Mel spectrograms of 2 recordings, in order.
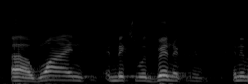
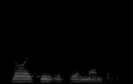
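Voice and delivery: hushed prayer; 6 semitones lower, 10 dB quieter than usual. Retold or imitated. Quoting the thief's humble prayer.

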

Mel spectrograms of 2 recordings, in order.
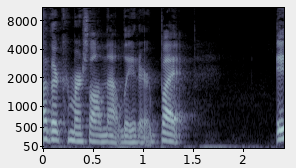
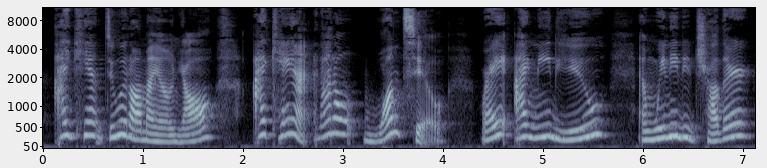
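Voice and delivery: getting emotional; 7 semitones higher than usual. Real, not acted. Telling listeners she can't do it alone, emotional. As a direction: voice lifting high with real feeling, close to tears. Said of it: "I'm getting emotional".

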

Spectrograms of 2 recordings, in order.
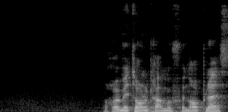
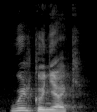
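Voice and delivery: higher, eager question; hurried concern; 6 semitones higher than usual. A narrator's reading. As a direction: ask for it promptly, pitch raised. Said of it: "s'empressa le docteur Armstrong".

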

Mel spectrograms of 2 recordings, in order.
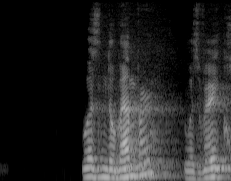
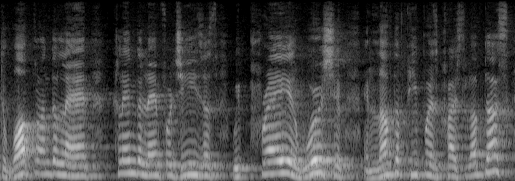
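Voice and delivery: louder, higher, driving every line home like a revival preacher; fervent preaching; 5 semitones higher, 6 dB louder than usual. Real, not acted. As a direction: preach it out to the whole hall. Preaching testimony at full force.

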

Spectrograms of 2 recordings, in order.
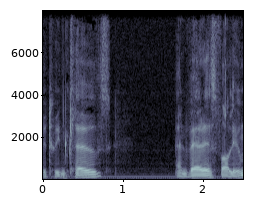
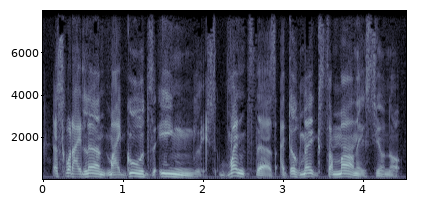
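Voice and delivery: put-on thick Greek-accented cabman, higher-pitched; Spiro; 5 semitones higher than usual. A narrator's reading. Driver introducing himself to the family, accented character voice.

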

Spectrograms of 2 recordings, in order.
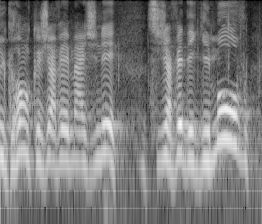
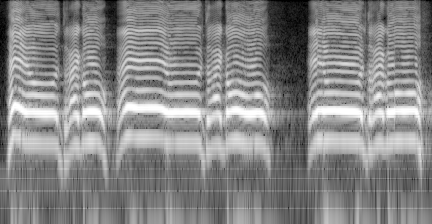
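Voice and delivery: loud, high hail across a distance; calling out; 7 semitones higher, 13 dB louder, slower than usual. Acted. Knight and children summoning the dragon, loud high hail. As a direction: holler for the dragon to come.

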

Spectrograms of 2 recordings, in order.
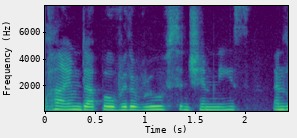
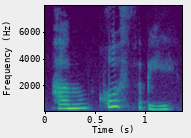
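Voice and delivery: bat voice; 5 semitones higher than usual. A narrator's reading. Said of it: "shrill voices".

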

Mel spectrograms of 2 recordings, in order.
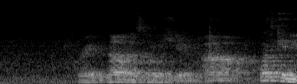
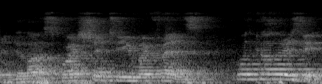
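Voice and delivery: excited; 6 semitones higher, 3 dB louder than usual. Real, not acted. Teacher excited final question.

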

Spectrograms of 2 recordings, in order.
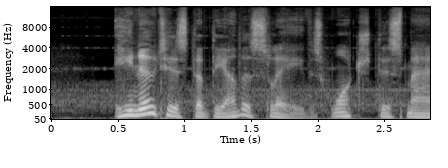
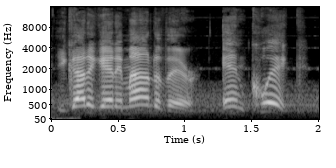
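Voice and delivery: fast, high, urgent plea; 10 semitones higher, faster than usual. A narrator's reading. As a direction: hurry him along. Anne urging over comms.

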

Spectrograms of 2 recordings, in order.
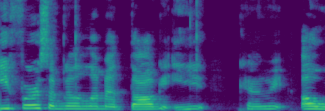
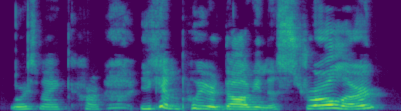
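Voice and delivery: normal talking voice

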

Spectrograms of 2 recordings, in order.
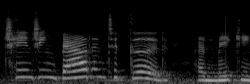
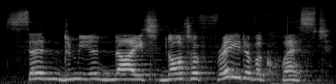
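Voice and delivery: commanding king voice; 3 semitones higher, 7 dB louder than usual. Acted.

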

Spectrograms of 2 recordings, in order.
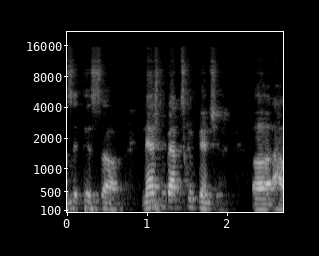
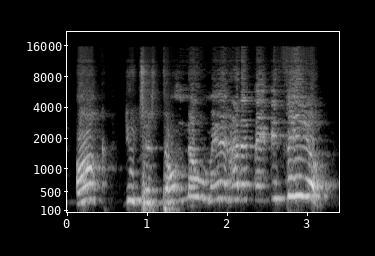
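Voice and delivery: slow, higher, drawn-out gloating; savouring nephew; 10 semitones higher, 3 dB louder, slower than usual. Retold or imitated. Nephew tells uncle again how the win felt, slow and higher. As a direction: stretch each word like reliving the glory.

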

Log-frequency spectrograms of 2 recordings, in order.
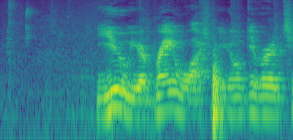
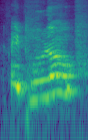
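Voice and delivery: high squeaky cartoon voice; 12 semitones higher than usual. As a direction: chirp it like a cartoon. Calling dog in cartoon voice.

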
